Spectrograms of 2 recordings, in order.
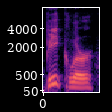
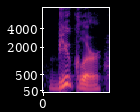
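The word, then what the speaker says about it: Buechler: like bugler Bueller but it's pronounced beekler on the west coast it's pronounced bugler on the East Coast I don't know why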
